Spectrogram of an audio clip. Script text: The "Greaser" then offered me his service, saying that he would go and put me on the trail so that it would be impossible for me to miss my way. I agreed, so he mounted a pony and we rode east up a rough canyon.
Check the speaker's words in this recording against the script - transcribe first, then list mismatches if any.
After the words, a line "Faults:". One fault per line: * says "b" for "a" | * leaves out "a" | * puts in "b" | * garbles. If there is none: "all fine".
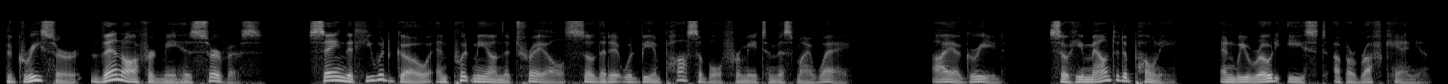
The "Greaser" then offered me his service, saying that he would go and put me on the trail so that it would be impossible for me to miss my way. I agreed, so he mounted a pony and we rode east up a rough canyon.
Faults:
all fine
